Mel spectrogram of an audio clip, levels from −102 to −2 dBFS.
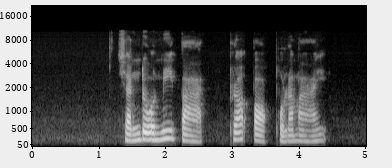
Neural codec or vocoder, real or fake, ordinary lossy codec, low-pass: vocoder, 22.05 kHz, 80 mel bands, HiFi-GAN; fake; none; none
